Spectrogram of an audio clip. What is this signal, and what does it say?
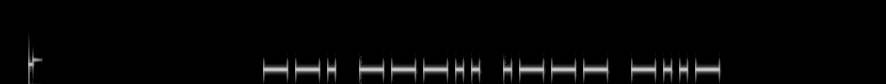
Morse code, heard as a keyed tone, about 15 wpm, 700 Hz. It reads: G8JX
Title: DXCC-100 Call Signs - 4 Characters - Repeated 2x - 15wpm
